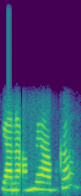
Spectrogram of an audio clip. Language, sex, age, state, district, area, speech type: Urdu, female, 18-30, Telangana, Hyderabad, urban, conversation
